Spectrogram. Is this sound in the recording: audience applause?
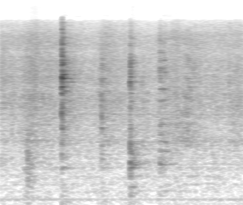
no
